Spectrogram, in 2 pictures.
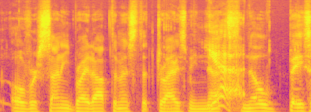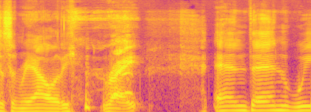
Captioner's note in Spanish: Risas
